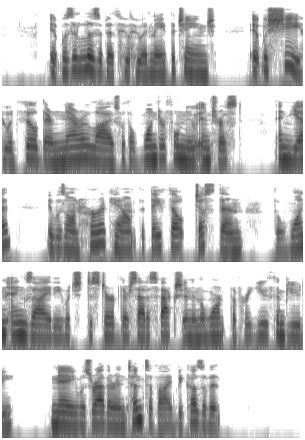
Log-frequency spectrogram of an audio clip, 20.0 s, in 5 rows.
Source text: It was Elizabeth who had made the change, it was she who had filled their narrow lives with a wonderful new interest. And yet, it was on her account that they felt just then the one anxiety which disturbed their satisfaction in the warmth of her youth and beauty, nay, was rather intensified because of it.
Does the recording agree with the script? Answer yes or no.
no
